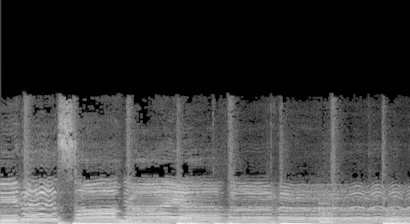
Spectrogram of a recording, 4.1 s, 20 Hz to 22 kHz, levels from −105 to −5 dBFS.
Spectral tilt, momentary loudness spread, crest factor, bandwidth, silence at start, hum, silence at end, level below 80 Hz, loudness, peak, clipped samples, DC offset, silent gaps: -5.5 dB/octave; 6 LU; 14 dB; 13 kHz; 0 s; none; 0 s; -20 dBFS; -19 LUFS; -4 dBFS; under 0.1%; under 0.1%; none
